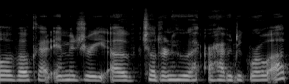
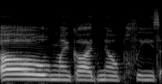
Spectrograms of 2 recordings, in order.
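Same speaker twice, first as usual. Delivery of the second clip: loud, drawn-out, desperate pleading and begging; 6 dB louder than usual. Realizing something has been muted for who knows how long, desperately begging. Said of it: "I'm actually begging".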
